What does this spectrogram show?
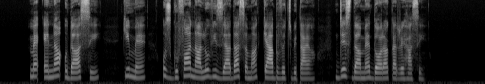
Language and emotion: Punjabi, sad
